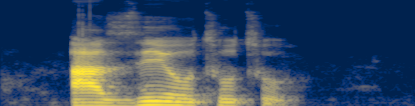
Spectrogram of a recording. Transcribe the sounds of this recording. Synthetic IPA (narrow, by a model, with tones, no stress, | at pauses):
a˨zɪ˦ʊ˦tʰʊ˦tʰʊ̰˨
